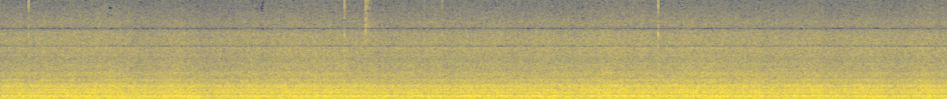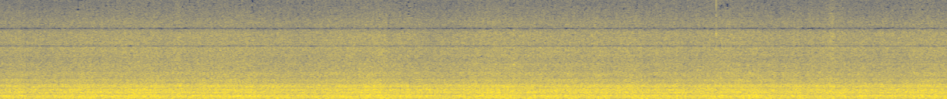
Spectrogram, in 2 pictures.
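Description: Steady running noise of a local passenger train at speed, heard from inside the carriage: an even low rumble of wheels on rails and running gear, with no horn or announcement.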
